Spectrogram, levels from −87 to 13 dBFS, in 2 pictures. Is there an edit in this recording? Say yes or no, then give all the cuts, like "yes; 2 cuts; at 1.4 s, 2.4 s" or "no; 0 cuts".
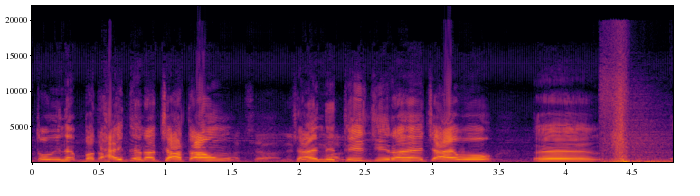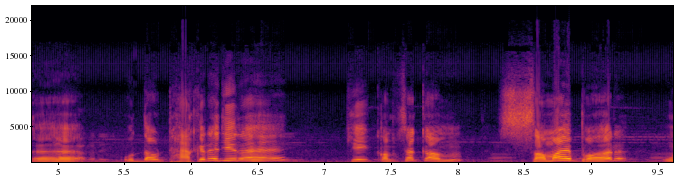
no; 0 cuts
